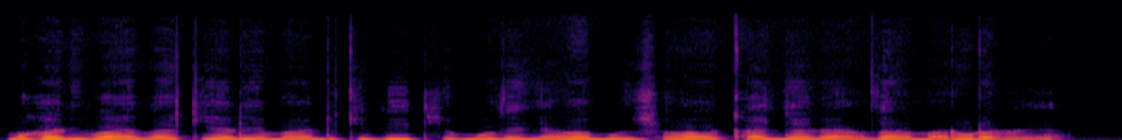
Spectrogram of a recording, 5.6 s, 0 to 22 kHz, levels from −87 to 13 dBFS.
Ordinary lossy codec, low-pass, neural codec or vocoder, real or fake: none; 19.8 kHz; codec, 44.1 kHz, 7.8 kbps, Pupu-Codec; fake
